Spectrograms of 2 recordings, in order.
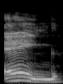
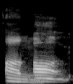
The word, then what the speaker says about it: Aang: decides to call the character wrong instead of egg which is how it's pronounced a nutshell yes it's spelt Aang but in the movie he says along it's like what why would you do so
